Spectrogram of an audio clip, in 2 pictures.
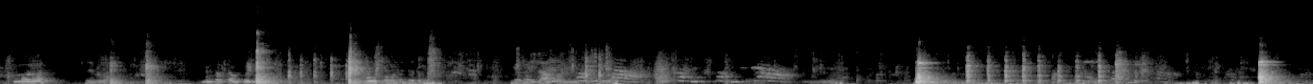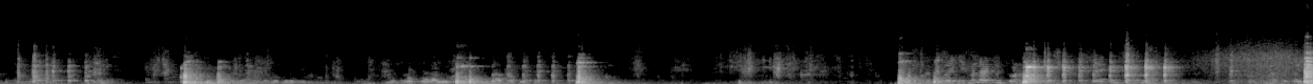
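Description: A trowel scrapes and taps on bricks and mortar.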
